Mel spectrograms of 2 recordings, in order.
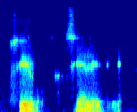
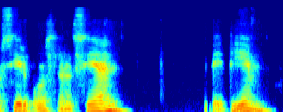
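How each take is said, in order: First: Breathy under-the-breath echo of the answer; murmured self-check; whispered repeat. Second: Said in the usual way. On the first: Shown as a demonstration. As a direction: whisper "Circunstancial de tiempo" to yourself.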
